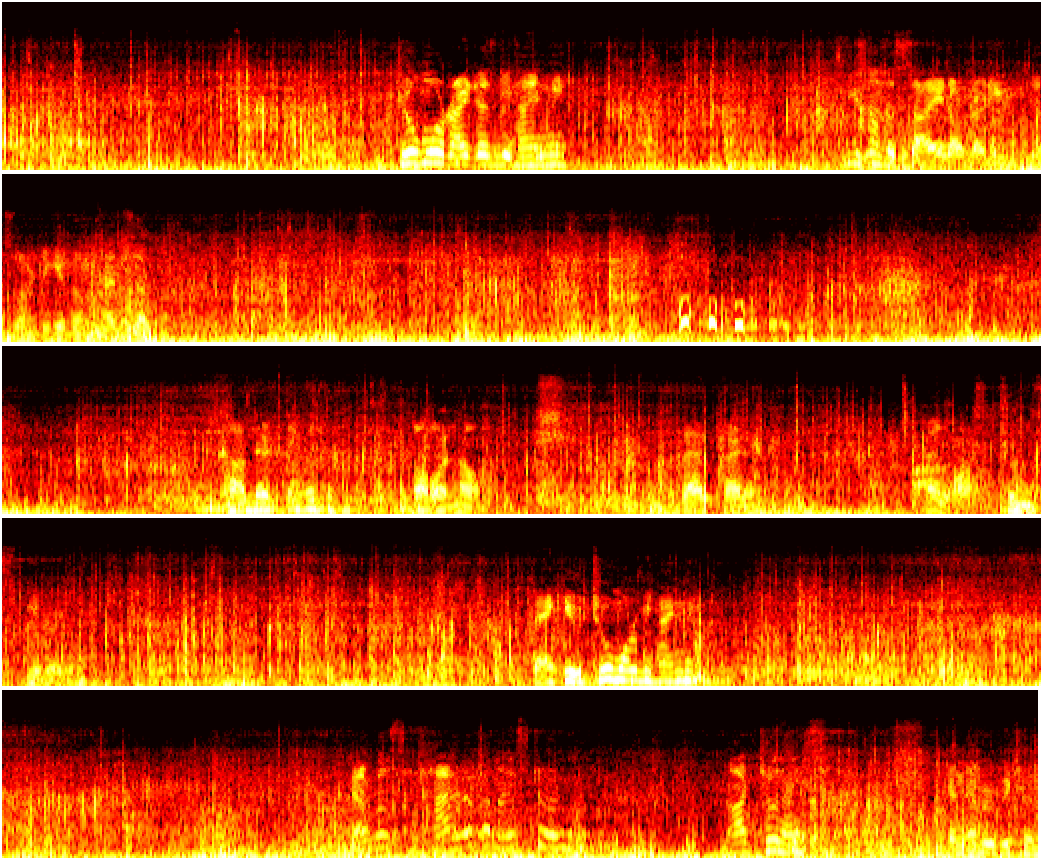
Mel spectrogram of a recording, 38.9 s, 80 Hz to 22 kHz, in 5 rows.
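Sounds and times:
mountain bike rattling over rocks: 0.0 - 38.9
wind buffeting microphone: 0.0 - 38.9.

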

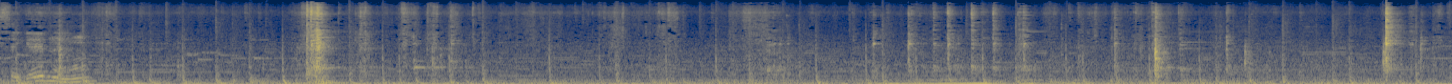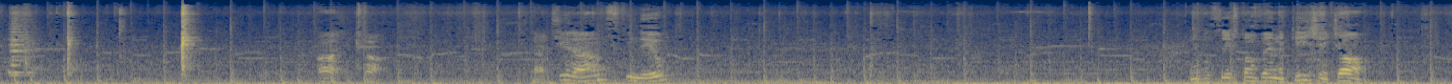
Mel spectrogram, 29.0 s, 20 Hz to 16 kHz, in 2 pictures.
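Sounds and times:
background music: 0.0 - 29.0
metal clinks and knocks: 2.9 - 5.0, 6.1 - 12.6.

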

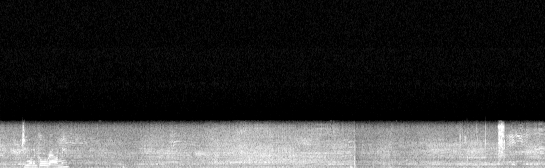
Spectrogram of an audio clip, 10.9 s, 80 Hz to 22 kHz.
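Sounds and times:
car engine running: 0.0 - 10.9
sheep bleating: 8.5 - 10.9.

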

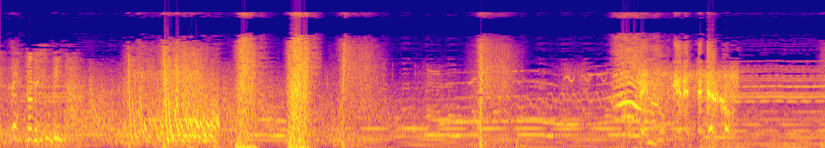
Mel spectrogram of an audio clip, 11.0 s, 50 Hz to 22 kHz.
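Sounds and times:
background music: 0.0 - 11.0
whip cracks: 1.6 - 5.1, 6.3 - 7.0.

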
